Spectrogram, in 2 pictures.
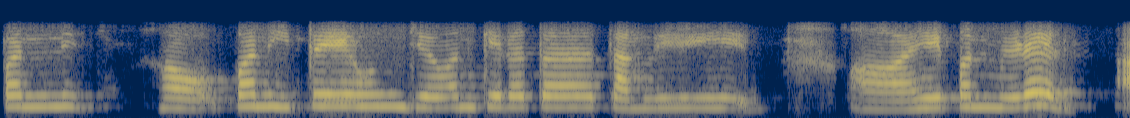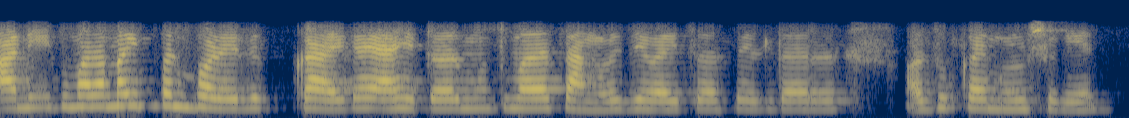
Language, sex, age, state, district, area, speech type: Marathi, female, 18-30, Maharashtra, Washim, rural, conversation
